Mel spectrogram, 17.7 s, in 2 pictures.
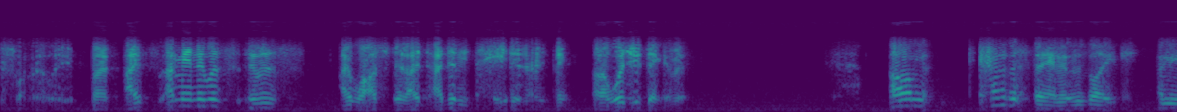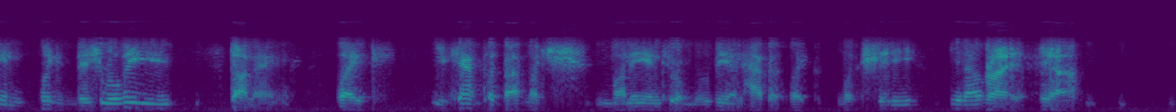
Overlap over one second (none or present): none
